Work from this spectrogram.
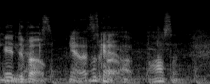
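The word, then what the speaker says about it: DeVeaux: Let's start off with our number one player right now, Nick DeVoe. I'm going to assume that's how you pronounce his name. It's D-E-V-E-A-U-X. Yeah, DeVoe.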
